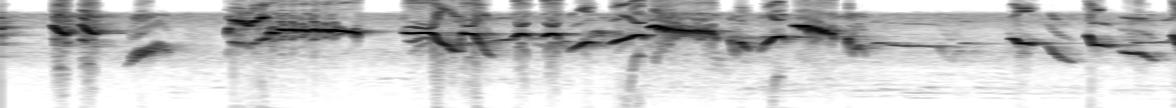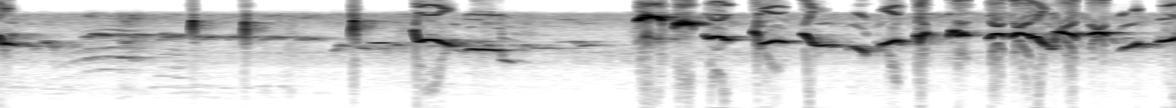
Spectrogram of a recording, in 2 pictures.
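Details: Oriental magpie-robin (kacer) singing in the ngentrok style: a dense, varied run of bright whistled notes, sharp chips and rising and falling slurs, delivered almost nonstop with only brief pauses near two and nine seconds.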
